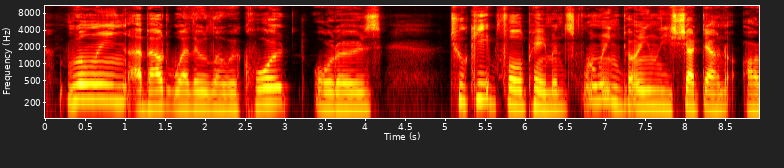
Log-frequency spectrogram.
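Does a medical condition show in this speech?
Yes: cerebral palsy.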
